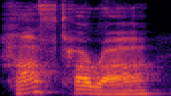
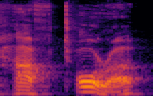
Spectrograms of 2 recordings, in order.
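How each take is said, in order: First: The middle syllable sounds like 'tar', not 'tor'. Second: The middle syllable sounds like 'tor', as in Torah. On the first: The speaker calls it right. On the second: The speaker calls it wrong.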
